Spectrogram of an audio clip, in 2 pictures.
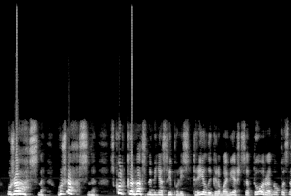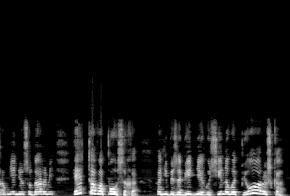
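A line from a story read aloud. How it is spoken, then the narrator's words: Laughing boy. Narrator (Russian): Мальчик рассмеялся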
